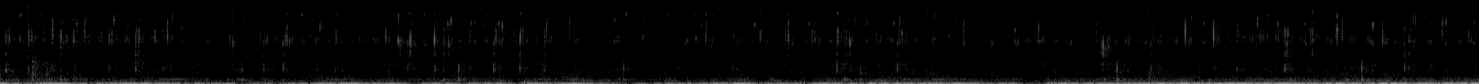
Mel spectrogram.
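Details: A male kitten eats his breakfast indoors on a calm morning, with soft, irregular wet clicks and crunches scattered through a quiet room and a low background hum.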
